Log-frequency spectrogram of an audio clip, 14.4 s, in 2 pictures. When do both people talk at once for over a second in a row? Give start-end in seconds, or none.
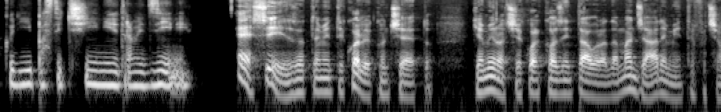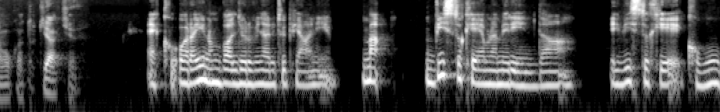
none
